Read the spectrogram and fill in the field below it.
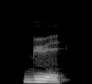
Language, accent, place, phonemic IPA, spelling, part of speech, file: French, France, Lyon, /bɥe/, buer, verb, LL-Q150 (fra)-buer.wav
- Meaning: to wash (clothing); to do the laundry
